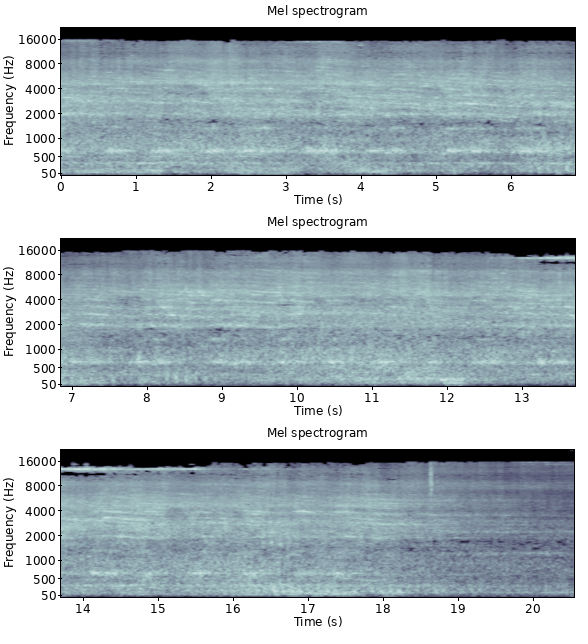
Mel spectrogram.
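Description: A long freight train rumbles and clatters past close by.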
